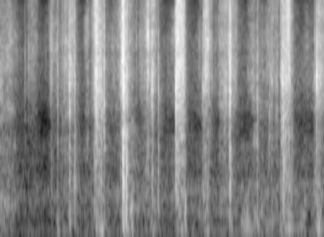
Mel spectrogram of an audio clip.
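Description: Tarot cards being shuffled by hand in repeated riffling bursts, each a crisp papery flutter, close and steady over a few seconds with no talking.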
